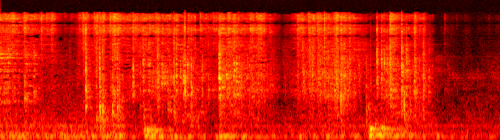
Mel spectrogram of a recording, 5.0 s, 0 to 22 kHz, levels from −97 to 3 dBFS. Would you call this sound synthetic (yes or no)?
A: yes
